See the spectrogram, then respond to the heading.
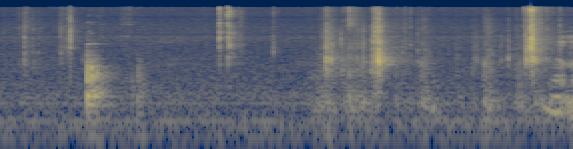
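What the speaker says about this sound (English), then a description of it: "He's literally eating my scissors." Faint, scattered crunching and metallic clicks, irregular and close, as a cat gnaws on a pair of scissors in a quiet room.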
